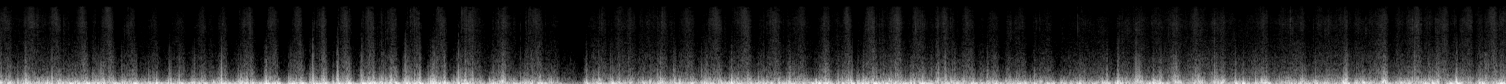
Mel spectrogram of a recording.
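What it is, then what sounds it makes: Fur microphone windscreen being scratched. Fingertips of both hands scratch and rub a fluffy synthetic faux-fur microphone windscreen throughout, producing a dense, muffled, low rumbling scratch with rapid, uneven strokes at about four per second. The sound is almost entirely deep and boomy with no bright content, and briefly drops out just before the six-second mark before continuing.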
